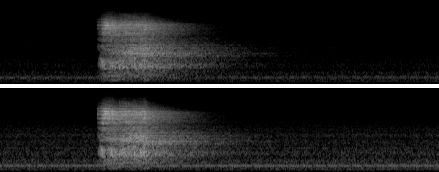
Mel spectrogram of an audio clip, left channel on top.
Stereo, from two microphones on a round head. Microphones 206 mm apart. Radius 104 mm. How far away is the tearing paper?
About 0.9 m.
